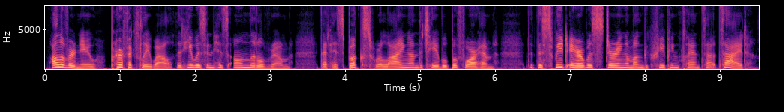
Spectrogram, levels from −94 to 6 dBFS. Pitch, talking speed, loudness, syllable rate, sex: 220 Hz, 210 wpm, -19 LUFS, 5.8 syllables/s, female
